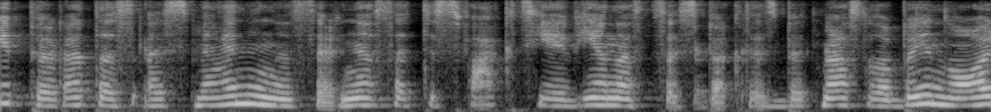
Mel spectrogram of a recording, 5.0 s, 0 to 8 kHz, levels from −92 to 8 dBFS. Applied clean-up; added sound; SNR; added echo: neural mask model DeepFilterNet 3.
